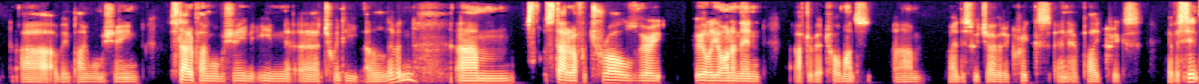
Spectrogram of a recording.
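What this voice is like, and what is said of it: Australian accent. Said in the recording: “From my accent, I am an Australian.”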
